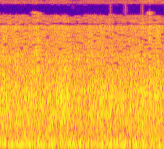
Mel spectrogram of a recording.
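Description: Strong gusts from tropical storm Bertha at Grand Isle roar as a dense, steady, close rush of wind buffeting the microphone, with no breaks and no voices.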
